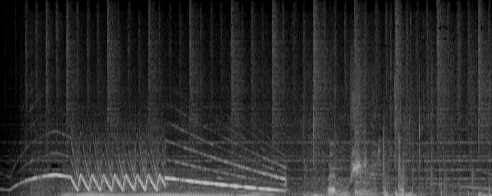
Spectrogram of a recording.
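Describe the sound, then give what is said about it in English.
A loud emergency siren rises into a wail, switches to a rapid yelping warble, then winds down over several seconds, followed by scattered thumps and indistinct voices. “sighs with relief hearing the sirens.”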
